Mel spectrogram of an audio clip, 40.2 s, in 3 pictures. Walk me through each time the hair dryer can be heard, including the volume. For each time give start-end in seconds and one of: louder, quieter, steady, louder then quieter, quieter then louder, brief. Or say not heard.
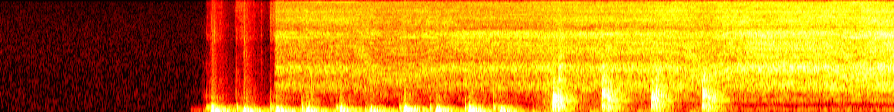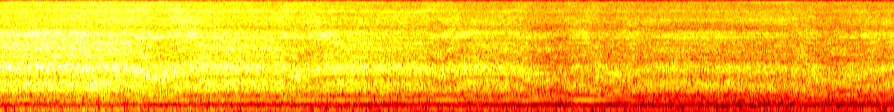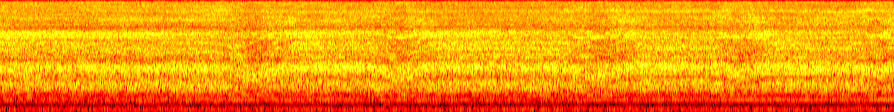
4.1-40.1 louder then quieter.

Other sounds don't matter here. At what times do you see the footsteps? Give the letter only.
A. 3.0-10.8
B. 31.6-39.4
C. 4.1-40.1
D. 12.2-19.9
A.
